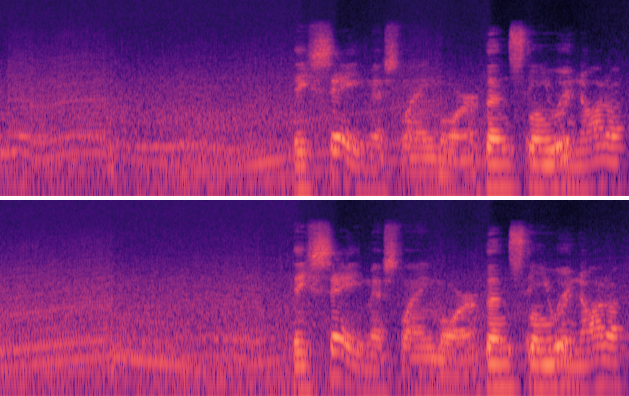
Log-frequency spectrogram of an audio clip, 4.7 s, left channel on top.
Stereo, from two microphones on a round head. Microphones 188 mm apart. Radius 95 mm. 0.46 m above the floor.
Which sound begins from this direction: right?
A man speaking, at 2.2 s.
